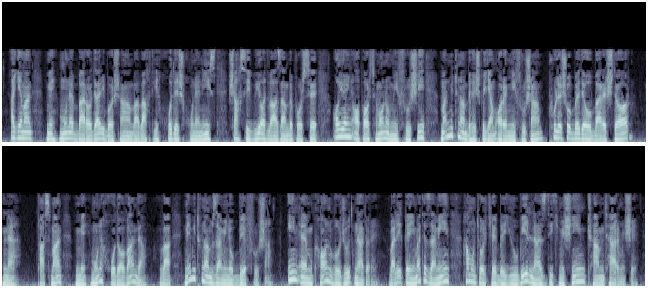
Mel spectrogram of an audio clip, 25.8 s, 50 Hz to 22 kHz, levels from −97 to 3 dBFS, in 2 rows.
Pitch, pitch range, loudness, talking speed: 100 Hz, 95-120 Hz, -19 LUFS, 130 wpm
